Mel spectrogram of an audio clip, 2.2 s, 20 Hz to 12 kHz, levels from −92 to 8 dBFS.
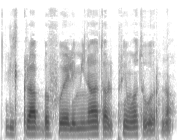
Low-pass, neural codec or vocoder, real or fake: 9.9 kHz; none; real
